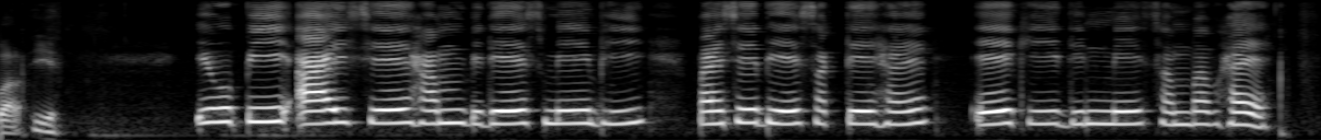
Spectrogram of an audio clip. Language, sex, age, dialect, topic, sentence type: Hindi, female, 46-50, Garhwali, banking, question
